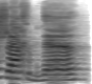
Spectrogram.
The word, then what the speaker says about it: jardin: I-N, una vocal nasal que se pronuncia en. Jardin.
